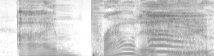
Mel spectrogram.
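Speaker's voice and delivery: very slow, deliberate, drawn out word by word. Repeating it for the other speaker, who asked to hear it again, said real slow. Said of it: "I'm gonna say it real slow".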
